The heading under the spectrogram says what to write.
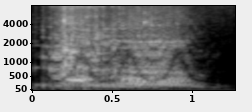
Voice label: wookiee angry, creatures; Star Wars Obi-Wan; XBOX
